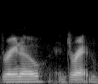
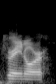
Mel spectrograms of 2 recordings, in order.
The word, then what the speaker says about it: Draenor: Even though, did you get an invite to the Warlords of Drano? How do you say it anyway? Seriously. Draenor. Yeah. I really don't know. I really don't know the difference. You were close.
